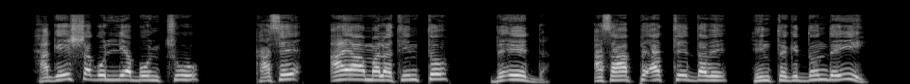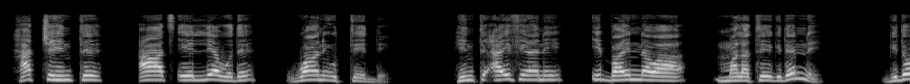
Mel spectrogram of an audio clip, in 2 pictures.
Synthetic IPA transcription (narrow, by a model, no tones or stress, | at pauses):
hɐɡe̞ːʃːɐɡɔlːɪjabɔnt͡ʃːuː | kɐsɛ | ɐjaːmɐlɐt̪ɪnt̪ːɔ | bɛʔe̞ːd̪ːɐ | ʔɐsaːpːɛɐt̪ːe̞ːd̪ːɐwɛ | hɪnt̪ːɛɡɪd̪ːɔnd̪ɛʔiː | hɐt͡ʃːɛhɪnt̪ːɛ | aːt͡sʼe̞ːlːɪjawɔd̪ɛ | waːnɪʊt̪ːe̞ːd̪ːḛː | hɪnt̪ːɛʔɐjfɪjaːn | ɪbɐjnːɐwaː | mɐlɐt̪eːɡɪd̪ɛnːḛː | ɡɪd̪ɔ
